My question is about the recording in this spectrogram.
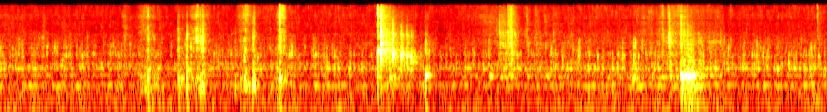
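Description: Squid and its own juices simmering in a pan, a steady bubbling with scattered sharp pops and clicks; the loudest come about three seconds in and just after five seconds.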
